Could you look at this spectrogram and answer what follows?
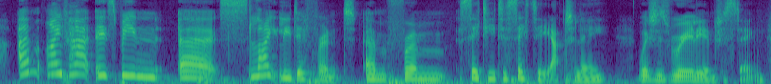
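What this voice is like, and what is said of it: British accent. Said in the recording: “You seem to have a British accent”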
